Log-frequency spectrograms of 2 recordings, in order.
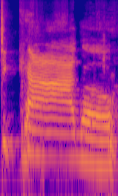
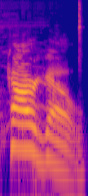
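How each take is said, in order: First: Slow, drawn-out Chicago accent on "Chicago". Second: "Chicago" as "Chi-car-go", louder and punchier; Chicago accent. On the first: Asked by co-host to say Chicago, slow Chicago accent. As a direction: stretch "Chicago" out, thick Chicago style. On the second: Showing his own take on the word, loud Chicago accent. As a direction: bark "Chicago" with a broad Chicago a and r. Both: Shown as a demonstration. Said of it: "Say Chicago in your most Chicagoan accent".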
